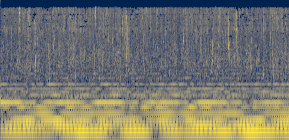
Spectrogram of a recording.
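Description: Continuous trickling water from a water fountain with scattered drips and splashes, steady and moderately loud, layered over a sustained low musical drone that holds throughout.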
